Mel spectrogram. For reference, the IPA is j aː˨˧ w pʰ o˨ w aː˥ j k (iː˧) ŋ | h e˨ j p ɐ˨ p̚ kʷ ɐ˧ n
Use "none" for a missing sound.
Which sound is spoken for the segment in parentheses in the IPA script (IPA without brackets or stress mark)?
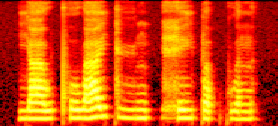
yː˧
